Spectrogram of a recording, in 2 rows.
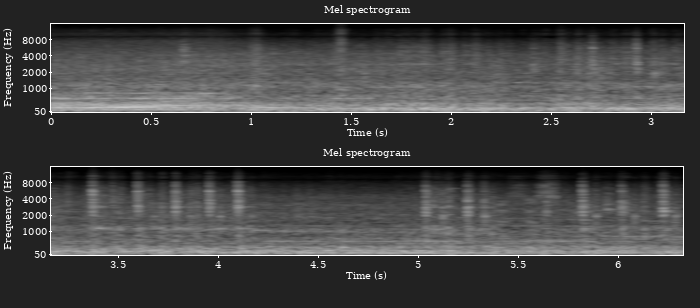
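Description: A 1956 Chevrolet two-door conversion with twin turbos and Mickey Thompson tires drives and accelerates, its engine a loud, steady, close roar heard from inside the car.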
